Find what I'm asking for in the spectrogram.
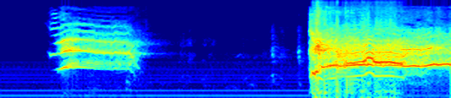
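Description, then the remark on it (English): A voice mimics a toddler's tantrum, as when something is pulled away from a toddler: a short, high wavering squeal, a pause, then a loud, raspy, sustained scream that runs on to the end, with no talking. “You couldn't even speak a word and they try to pull it from you and you scream your head off, turn colors you shouldn't be.”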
